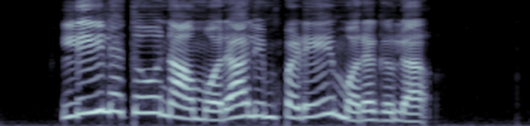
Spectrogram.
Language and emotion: Telugu, neutral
